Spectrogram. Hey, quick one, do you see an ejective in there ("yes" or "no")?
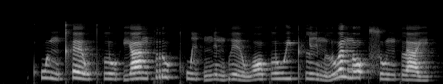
no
